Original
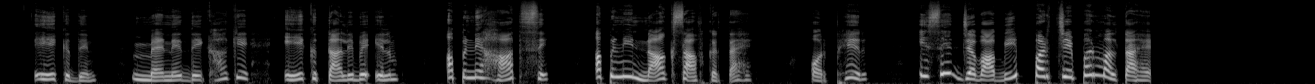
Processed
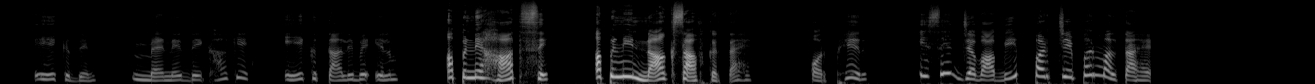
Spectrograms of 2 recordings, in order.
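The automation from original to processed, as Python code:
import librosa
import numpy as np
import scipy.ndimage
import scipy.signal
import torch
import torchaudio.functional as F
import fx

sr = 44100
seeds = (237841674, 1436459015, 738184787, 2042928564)

y = fx.gain(x, sr, db=fx.line((3.9, -16.0), (4.64, -3.5), (6.9, -3.5), (7.34, -12.0)))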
